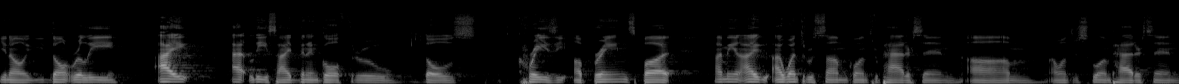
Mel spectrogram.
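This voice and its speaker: Monotone, flat intonation runs through this man's speech in a Spanish accent. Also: fairly low pitch for a man, fairly slow pace, very clean recording, silent background. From Paterson, New Jersey, US (early childhood in Peru). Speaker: personal trainer. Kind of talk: podcast interview. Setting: trainer's own space.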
